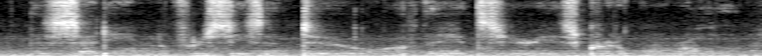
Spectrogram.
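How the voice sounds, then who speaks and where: Behind this fairly slow whispering there is noticeable background noise. The words are whispered throughout. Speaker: ASMR creator, tabletop game master. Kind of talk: reading book back cover aloud.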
